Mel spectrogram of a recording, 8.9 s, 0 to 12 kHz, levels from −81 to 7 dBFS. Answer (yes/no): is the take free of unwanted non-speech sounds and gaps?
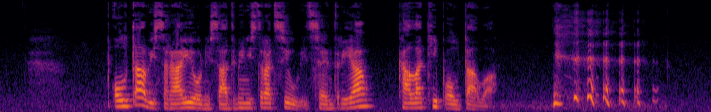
no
